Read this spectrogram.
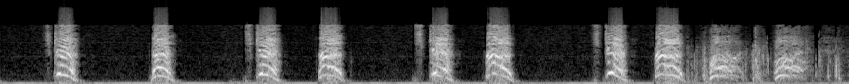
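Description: A group of men marches with heavy footsteps in step.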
